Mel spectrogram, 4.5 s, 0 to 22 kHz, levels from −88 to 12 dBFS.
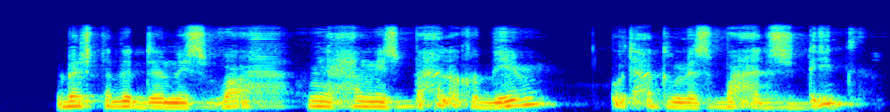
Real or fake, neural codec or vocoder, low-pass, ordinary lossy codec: fake; codec, 24 kHz, 0.9 kbps, WavTokenizer, medium music audio release; 10.8 kHz; Opus, 64 kbps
